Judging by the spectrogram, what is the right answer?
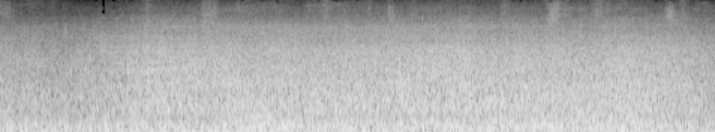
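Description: Small sea waves breaking and washing up a sandy beach, a steady rush of surf that swells louder through the middle and eases near the end.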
